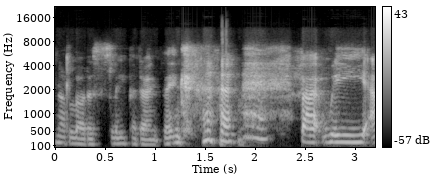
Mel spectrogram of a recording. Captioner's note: laughing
